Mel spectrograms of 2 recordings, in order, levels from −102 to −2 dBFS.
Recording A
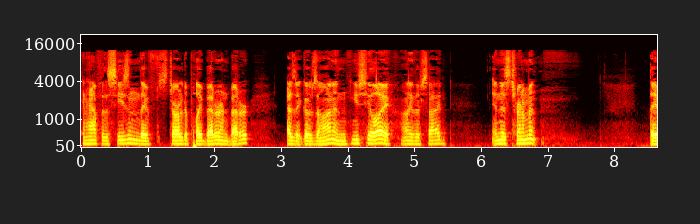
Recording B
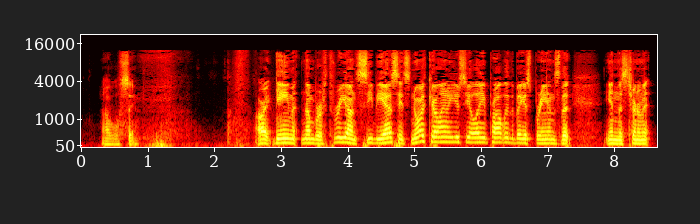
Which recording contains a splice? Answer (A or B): A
